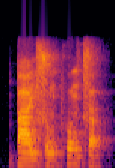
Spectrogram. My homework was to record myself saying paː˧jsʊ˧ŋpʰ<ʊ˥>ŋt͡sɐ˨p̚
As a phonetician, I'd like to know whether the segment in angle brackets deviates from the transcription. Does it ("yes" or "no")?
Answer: no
